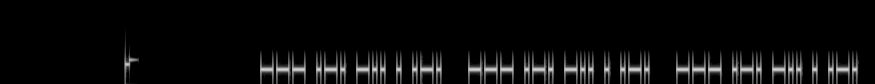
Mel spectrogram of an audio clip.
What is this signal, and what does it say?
Morse code, heard as a keyed tone, about 30 wpm, 700 Hz. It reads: ORDER ORDER ORDER
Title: Top 500 Words Repeated 30wpm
